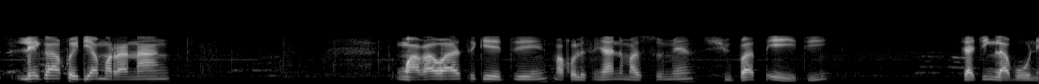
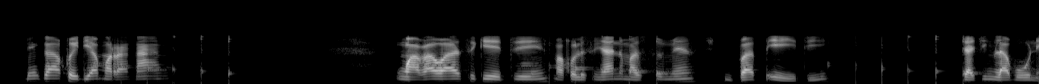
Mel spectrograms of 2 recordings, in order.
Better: first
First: none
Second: noise reduction (neural mask model DeepFilterNet 3)

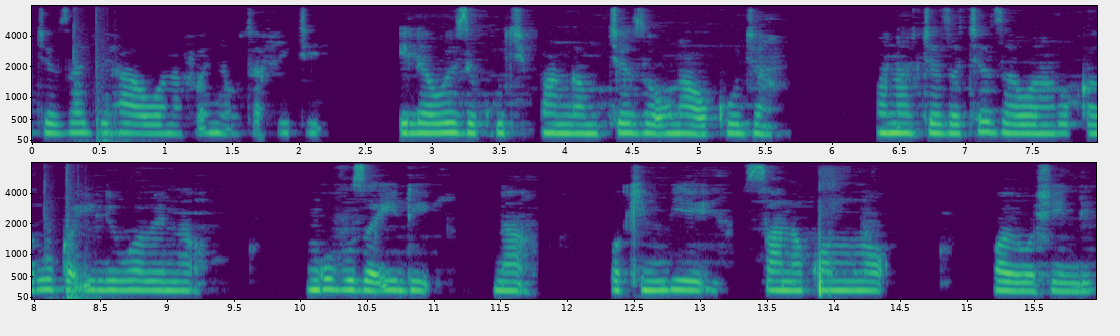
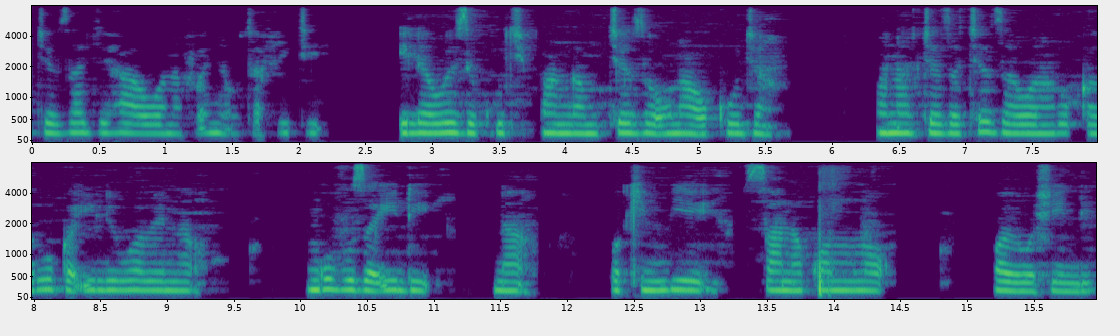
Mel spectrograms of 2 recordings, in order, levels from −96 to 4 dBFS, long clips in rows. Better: second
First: noise reduction (neural mask model RNNoise)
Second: none

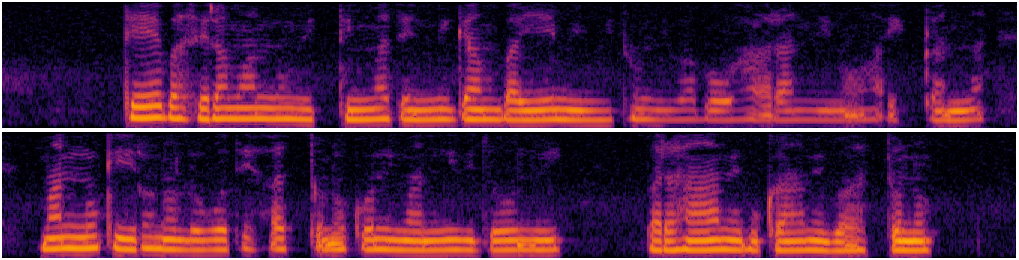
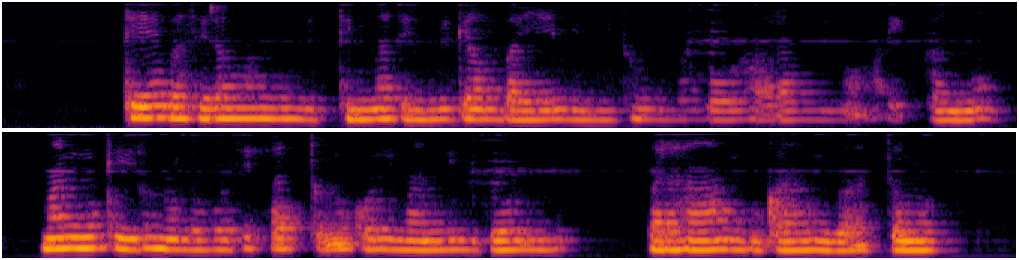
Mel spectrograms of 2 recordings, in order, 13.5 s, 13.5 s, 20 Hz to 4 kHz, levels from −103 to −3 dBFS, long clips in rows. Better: first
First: none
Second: noise reduction (neural mask model DeepFilterNet 3)

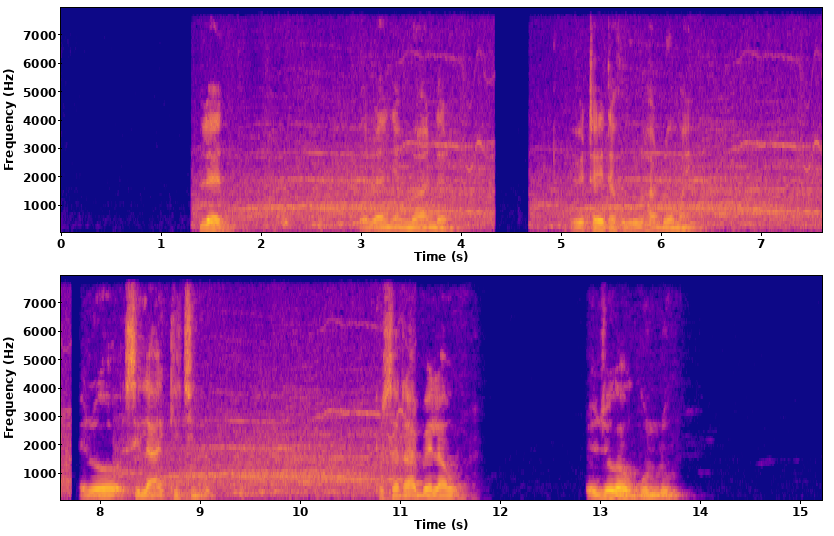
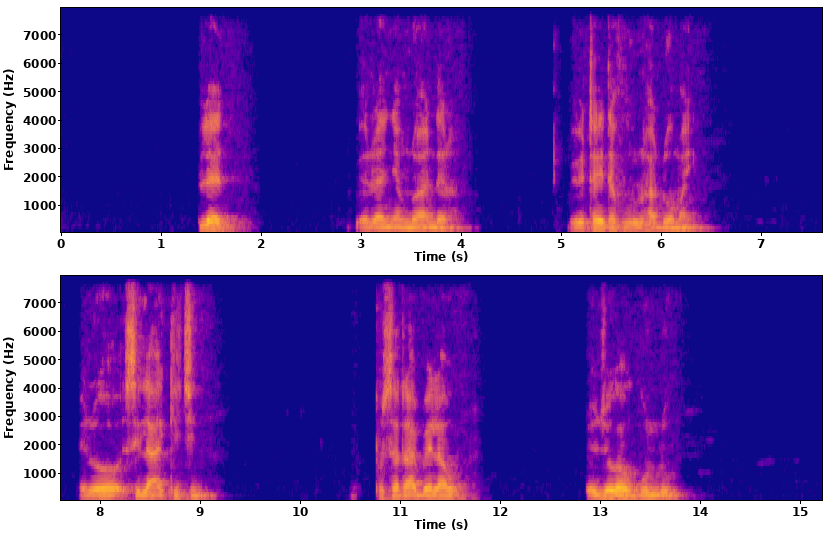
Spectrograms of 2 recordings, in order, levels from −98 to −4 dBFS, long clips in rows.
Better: second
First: background sound (Crowd / Cheering); 6 dB below the speech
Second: none

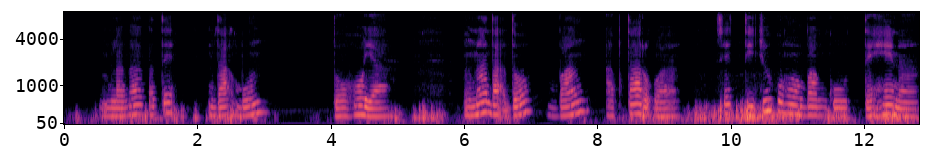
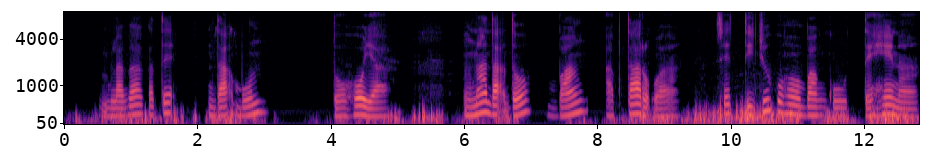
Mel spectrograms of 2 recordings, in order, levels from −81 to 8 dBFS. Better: second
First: room echo; dies away in 0.2 s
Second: none

